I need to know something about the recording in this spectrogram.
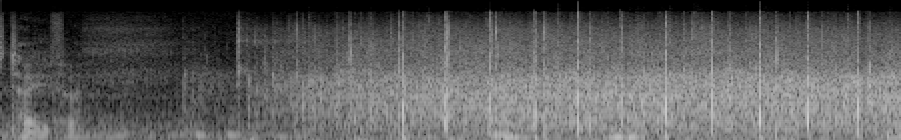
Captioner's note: applause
